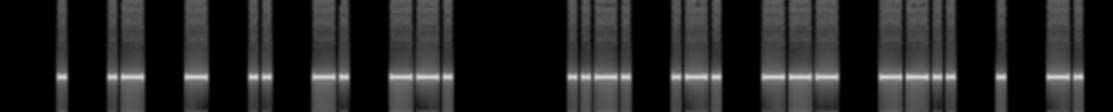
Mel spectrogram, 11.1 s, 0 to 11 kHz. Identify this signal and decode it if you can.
Morse code, heard as a keyed tone, about 18 wpm, spaced as for 12 wpm, 1000 Hz. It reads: EATING FROZEN
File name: qotdfiles / 12wpm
